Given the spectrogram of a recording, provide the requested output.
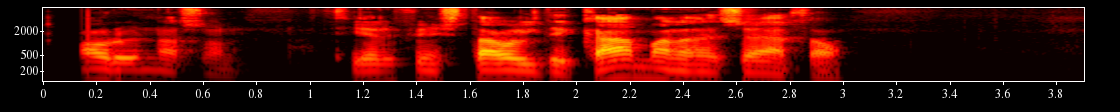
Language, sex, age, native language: Icelandic, male, 50-59, Icelandic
